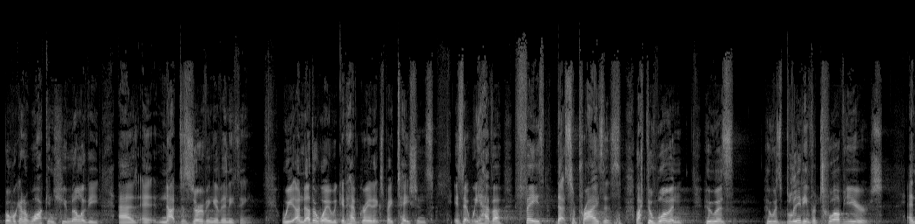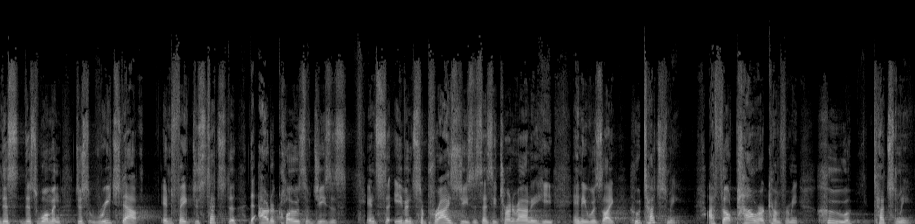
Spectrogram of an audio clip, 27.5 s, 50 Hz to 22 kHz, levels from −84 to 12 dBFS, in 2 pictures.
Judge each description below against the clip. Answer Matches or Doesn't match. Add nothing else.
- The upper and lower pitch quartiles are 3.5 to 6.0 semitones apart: Matches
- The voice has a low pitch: Doesn't match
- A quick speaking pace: Doesn't match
